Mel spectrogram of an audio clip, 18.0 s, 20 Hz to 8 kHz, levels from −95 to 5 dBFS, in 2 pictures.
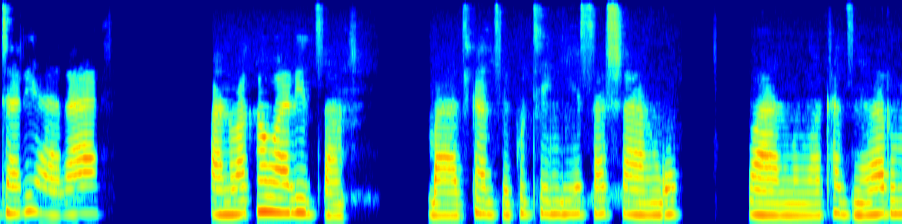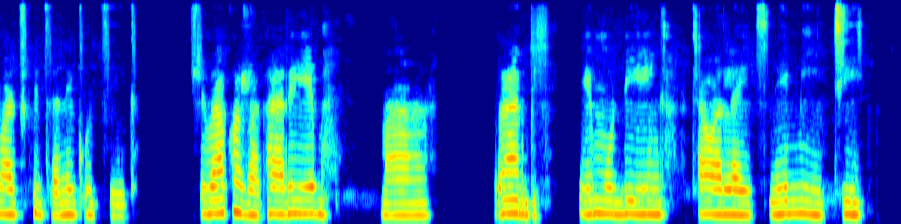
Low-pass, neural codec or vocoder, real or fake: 7.2 kHz; none; real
